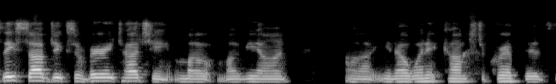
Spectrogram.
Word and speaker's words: Mogollon: But thank you so much, Mogion Monster. Hey, I finally pronounced that right.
